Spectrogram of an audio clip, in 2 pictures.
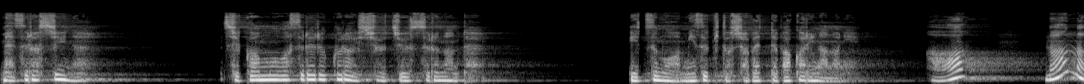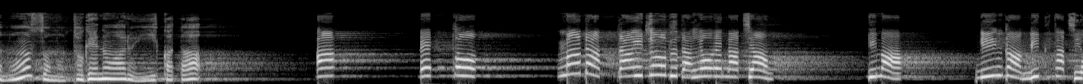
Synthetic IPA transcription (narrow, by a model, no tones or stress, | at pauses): me̞zɨɾaɕiːne̞ | d͡ʑikãmːo̞βasɨɾe̞ɾɯ̟kɯ̟ɾaiɕɨːt͡ɕɨːsɨɾɯ̟nãnt̪e̞ | it͡sɨmo̞βamʲizɨkʲi̥t̪o̞ɕabe̞t̪ːe̞bakaɾʲinano̞ɲ̟i | ha | nãnːano̞so̞no̞t̪o̞ɡe̞no̞aɾɯ̟iːkat̪a | a | et̪ːo | mad̪ad̪̥aid͡ʑo̞ːbɯ̟d̪ajoemat͡ɕãŋ | ima | ɲʲĩŋɡãmɾʲikɨ̥t̪at͡ɕi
